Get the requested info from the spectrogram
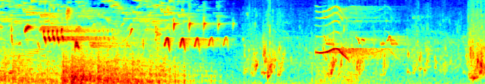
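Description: Birds chirping: quick runs of short repeated chirps over a steady hiss in the first half, then a few longer whistled notes that rise and fall.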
